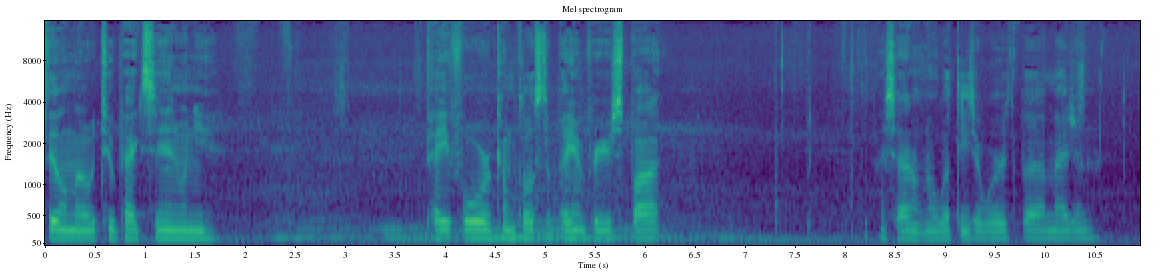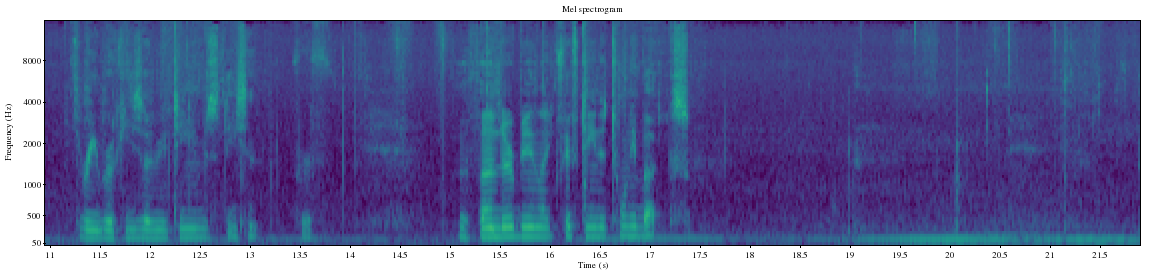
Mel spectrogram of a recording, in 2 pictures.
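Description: A card slides in and out of a plastic sleeve with a soft crinkle.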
